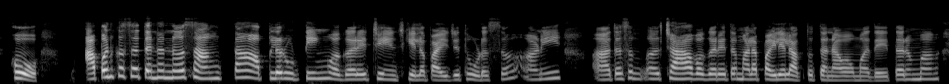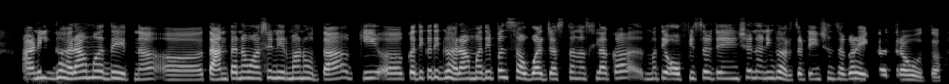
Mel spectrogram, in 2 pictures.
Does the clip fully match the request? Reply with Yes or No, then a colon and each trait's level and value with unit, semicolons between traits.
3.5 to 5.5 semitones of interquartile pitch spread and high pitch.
Yes: average, 3.8 semitones; very high, 260 Hz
